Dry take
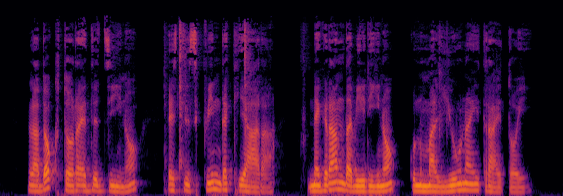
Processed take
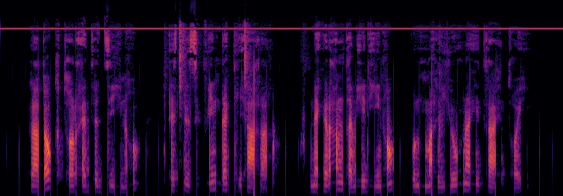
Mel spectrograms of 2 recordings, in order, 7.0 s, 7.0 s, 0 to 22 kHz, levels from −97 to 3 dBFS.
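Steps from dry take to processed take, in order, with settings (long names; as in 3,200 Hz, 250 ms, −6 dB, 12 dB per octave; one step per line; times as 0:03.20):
steady tone 12,000 Hz −43 dBFS
harmonic generator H 8 −40 dB, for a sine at −16.5 dBFS
auto-filter high-pass square 6.3 Hz 910–4,900 Hz
level −3.5 dB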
